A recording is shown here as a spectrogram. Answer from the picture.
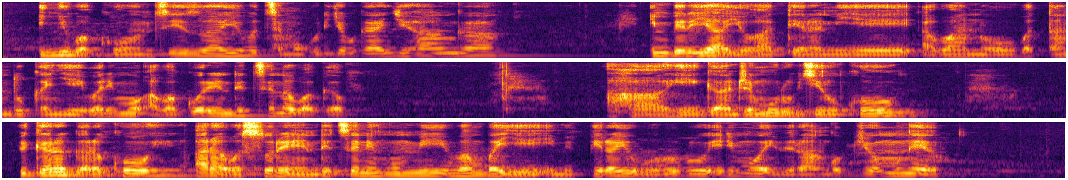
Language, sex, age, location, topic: Kinyarwanda, male, 18-24, Kigali, health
